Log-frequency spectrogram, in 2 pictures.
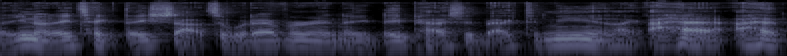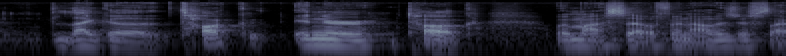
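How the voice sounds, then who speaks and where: A young artist talks about his life in a laid-back, reflective monologue, musing aloud loosely and packing in fillers like "you know what I'm saying." His voice is fairly low and creaky.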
